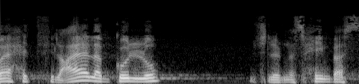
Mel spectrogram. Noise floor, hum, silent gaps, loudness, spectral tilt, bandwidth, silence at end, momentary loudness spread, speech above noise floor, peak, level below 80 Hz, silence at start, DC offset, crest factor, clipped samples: -49 dBFS; none; none; -16 LUFS; -7.5 dB/octave; 10 kHz; 0 s; 10 LU; 34 dB; -2 dBFS; -50 dBFS; 0 s; under 0.1%; 16 dB; under 0.1%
